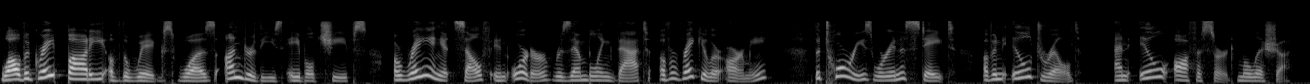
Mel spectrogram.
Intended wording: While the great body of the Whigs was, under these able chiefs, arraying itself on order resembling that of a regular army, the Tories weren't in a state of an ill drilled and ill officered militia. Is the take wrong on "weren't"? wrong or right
wrong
